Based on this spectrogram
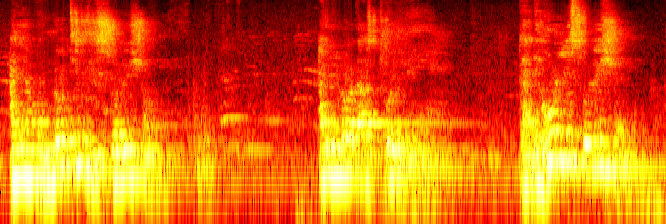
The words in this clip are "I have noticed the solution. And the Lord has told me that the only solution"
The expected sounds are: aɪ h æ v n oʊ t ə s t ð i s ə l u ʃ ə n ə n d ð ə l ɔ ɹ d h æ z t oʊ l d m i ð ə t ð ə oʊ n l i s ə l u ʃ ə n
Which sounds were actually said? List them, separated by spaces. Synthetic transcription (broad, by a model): aɪ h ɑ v n oʊ t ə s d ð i s ə l u ʃ ə n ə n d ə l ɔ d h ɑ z t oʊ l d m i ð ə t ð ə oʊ l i s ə l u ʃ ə n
